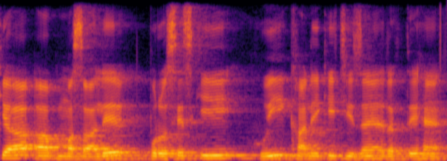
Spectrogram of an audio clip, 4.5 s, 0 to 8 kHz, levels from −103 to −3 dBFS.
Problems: constant background noise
